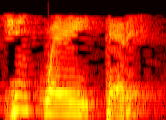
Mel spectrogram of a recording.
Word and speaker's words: Cinque Terre: the way they pronounce it in Italian, is Cinque Terre.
